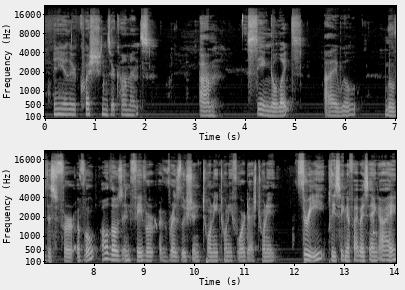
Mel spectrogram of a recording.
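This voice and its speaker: A woman's very deep, low voice at a fairly slow pace, fairly even in intonation, with music in the background. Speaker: board chair. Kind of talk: formal meeting proceedings.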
